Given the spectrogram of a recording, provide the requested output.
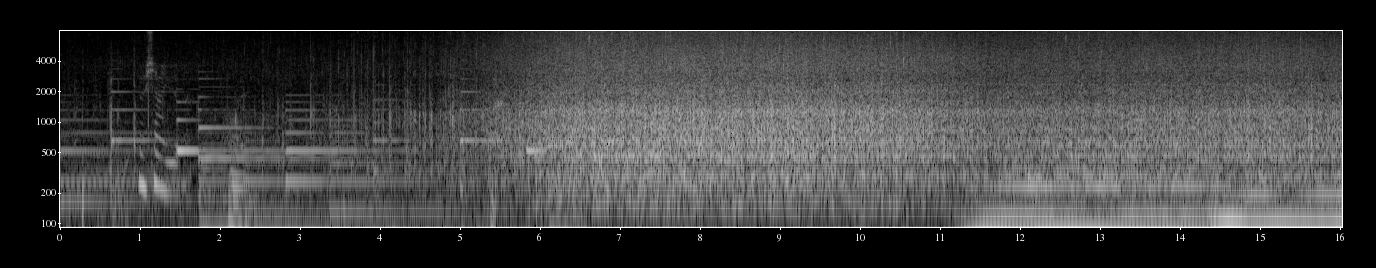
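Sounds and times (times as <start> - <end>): steady rain falling: 0.0 - 16.0
low steady hum: 11.2 - 16.0.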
